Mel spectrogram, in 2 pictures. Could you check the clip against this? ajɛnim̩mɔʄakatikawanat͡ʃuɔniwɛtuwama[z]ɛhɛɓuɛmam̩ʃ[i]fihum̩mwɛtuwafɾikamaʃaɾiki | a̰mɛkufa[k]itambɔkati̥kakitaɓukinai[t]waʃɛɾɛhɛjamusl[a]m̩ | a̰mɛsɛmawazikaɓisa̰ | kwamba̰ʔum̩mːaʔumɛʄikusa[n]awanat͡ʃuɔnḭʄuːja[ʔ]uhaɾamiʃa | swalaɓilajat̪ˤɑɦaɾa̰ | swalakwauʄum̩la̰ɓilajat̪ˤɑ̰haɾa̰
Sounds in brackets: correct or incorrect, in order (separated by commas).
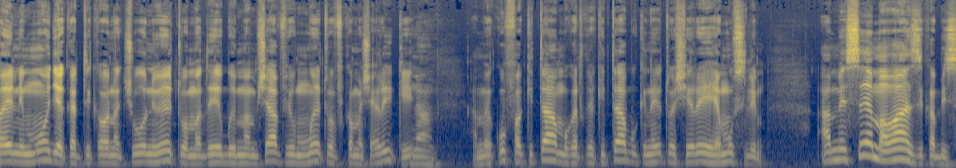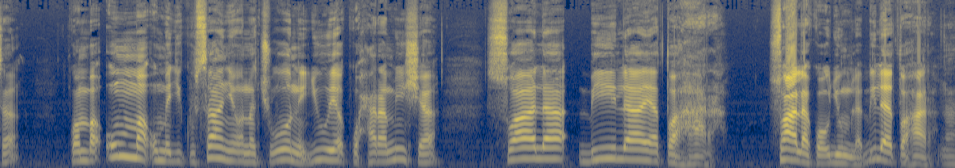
incorrect, incorrect, correct, correct, incorrect, incorrect, incorrect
